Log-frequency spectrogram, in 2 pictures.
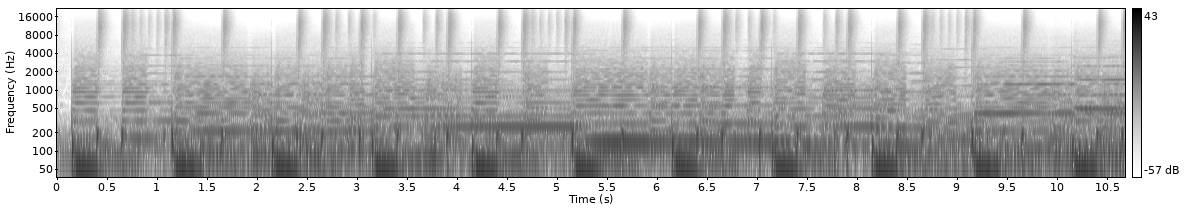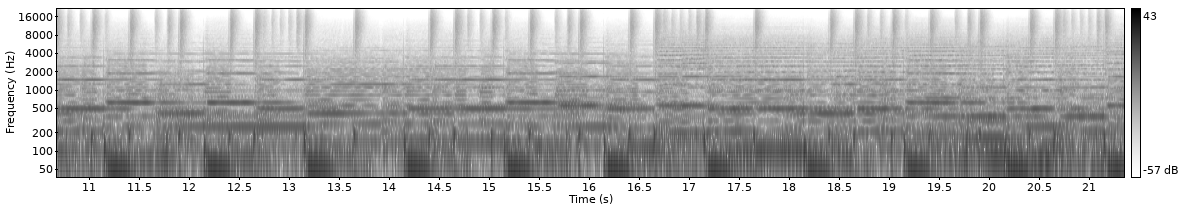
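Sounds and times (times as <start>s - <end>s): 
musical accompaniment: 0.1s - 21.3s
melody: 0.7s - 21.3s.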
